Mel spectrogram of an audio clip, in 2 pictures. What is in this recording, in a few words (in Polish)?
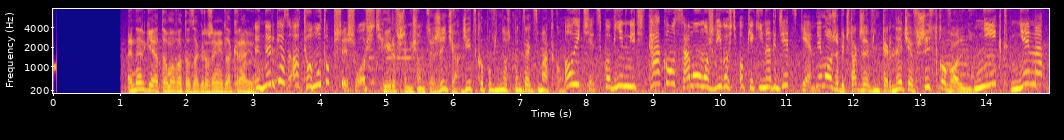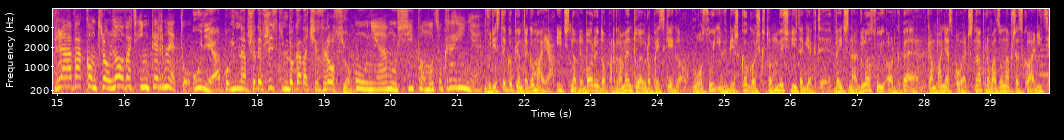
RADIO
